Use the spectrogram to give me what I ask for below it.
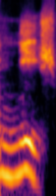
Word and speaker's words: niche: say i say um i say niche because it rhymes with rich actually there are all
